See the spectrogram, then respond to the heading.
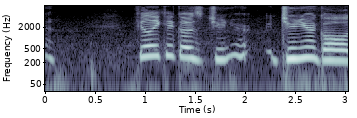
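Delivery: breaking, cracking voice mid-line. Answering whether it felt bigger than anything else they'd done: voice cracking. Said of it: "Voice crack".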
